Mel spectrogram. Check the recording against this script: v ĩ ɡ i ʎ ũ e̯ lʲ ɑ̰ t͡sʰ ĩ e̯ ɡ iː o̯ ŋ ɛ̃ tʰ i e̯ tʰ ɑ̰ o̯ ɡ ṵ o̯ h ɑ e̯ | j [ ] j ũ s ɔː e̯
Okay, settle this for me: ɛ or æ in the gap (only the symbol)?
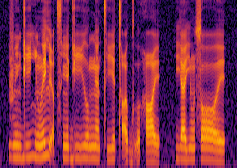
æ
